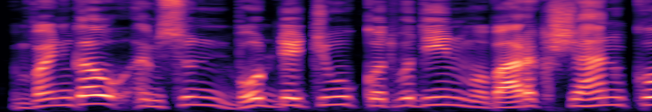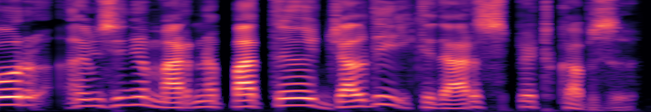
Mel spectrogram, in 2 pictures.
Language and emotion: Kashmiri, neutral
